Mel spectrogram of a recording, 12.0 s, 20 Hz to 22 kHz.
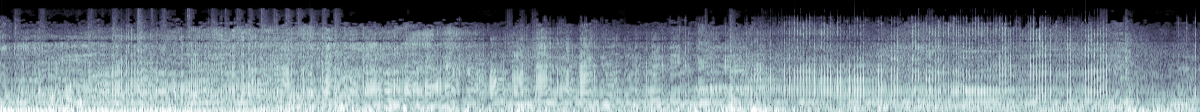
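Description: Beta 50cc two-stroke enduro motorcycle engine revving up and down as the bike rides the course, with background music mixed over it.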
